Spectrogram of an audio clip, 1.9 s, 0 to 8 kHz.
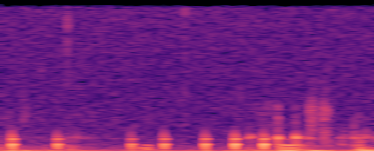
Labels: {"label": "biophony, knock croak", "recorder": "SoundTrap 300"}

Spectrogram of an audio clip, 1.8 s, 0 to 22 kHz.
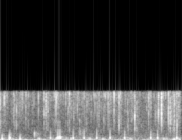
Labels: {"label": "biophony, rattle", "recorder": "SoundTrap 500"}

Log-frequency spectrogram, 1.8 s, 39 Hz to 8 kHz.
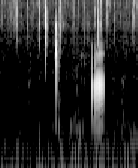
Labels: {"label": "biophony, knock croak", "recorder": "SoundTrap 300"}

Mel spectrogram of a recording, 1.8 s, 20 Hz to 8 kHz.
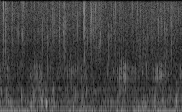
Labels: {"label": "biophony, damselfish", "recorder": "SoundTrap 500"}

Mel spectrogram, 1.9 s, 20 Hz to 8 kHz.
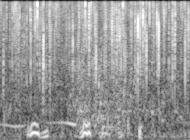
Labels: {"label": "biophony, cascading saw", "recorder": "SoundTrap 600 or HydroMoth"}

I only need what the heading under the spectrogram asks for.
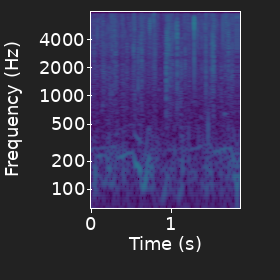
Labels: {"label": "biophony, cascading saw", "recorder": "SoundTrap 600 or HydroMoth"}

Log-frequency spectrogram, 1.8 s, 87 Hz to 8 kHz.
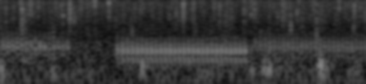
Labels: {"label": "biophony, croak", "recorder": "SoundTrap 500"}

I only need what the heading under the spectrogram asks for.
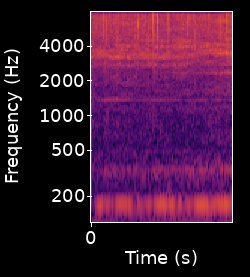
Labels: {"label": "anthrophony, boat engine", "recorder": "SoundTrap 500"}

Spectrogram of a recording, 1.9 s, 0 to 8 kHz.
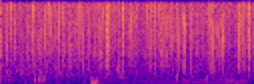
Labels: {"label": "biophony, cascading saw", "recorder": "SoundTrap 600 or HydroMoth"}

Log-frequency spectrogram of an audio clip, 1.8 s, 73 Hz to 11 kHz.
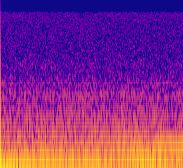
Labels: {"label": "biophony", "recorder": "SoundTrap 300"}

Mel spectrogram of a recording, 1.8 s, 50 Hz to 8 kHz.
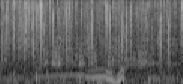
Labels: {"label": "biophony, cascading saw", "recorder": "SoundTrap 600 or HydroMoth"}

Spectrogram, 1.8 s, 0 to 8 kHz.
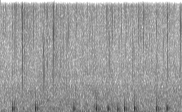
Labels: {"label": "biophony, pulse", "recorder": "SoundTrap 500"}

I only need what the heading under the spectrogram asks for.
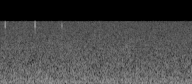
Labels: {"label": "ambient", "recorder": "HydroMoth"}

